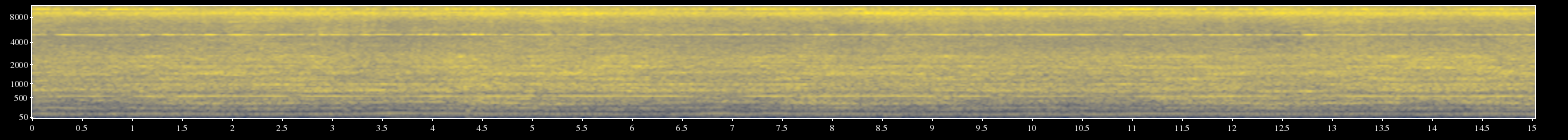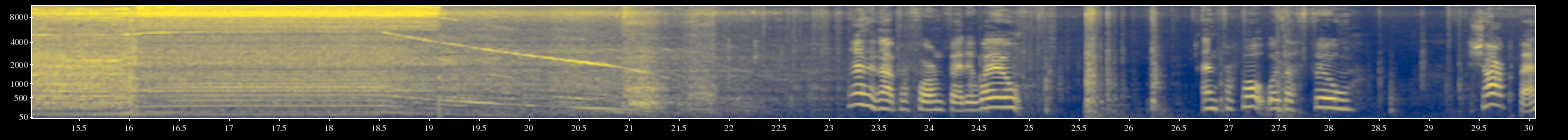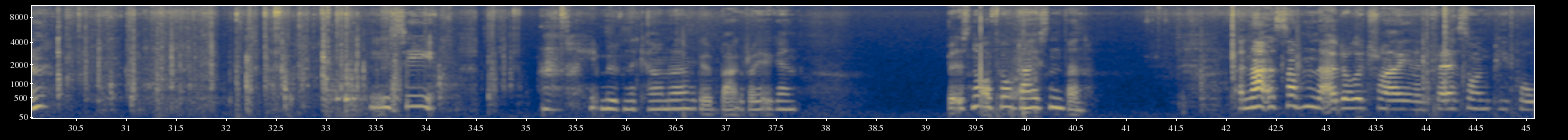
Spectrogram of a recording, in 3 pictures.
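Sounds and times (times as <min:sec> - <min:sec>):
vacuum motor whine spinning down: 0:00.0 - 0:23.1
upright vacuum cleaner running: 0:00.0 - 0:23.4.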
